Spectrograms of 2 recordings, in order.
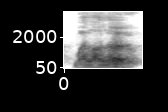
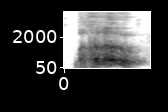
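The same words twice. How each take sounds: First: It is said in a lower-pitched voice. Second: It is said in a higher-pitched voice.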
